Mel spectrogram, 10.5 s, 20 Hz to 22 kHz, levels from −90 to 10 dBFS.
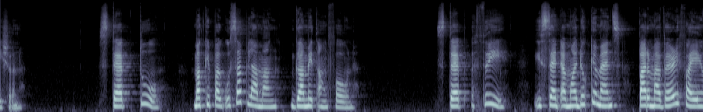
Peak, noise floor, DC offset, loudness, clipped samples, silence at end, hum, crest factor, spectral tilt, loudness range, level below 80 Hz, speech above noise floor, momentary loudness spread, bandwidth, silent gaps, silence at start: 0 dBFS; -71 dBFS; under 0.1%; -17 LUFS; under 0.1%; 0 s; none; 18 dB; -4.5 dB/octave; 5 LU; -60 dBFS; 54 dB; 17 LU; 15 kHz; none; 0 s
